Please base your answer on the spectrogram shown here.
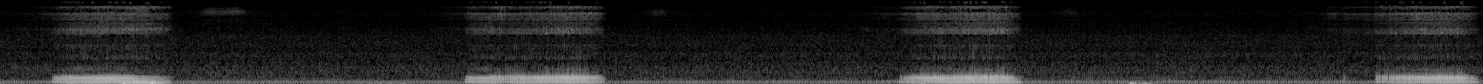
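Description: Low, rattling snores about every four seconds, roughly 14 a minute, over steady room noise: a sleeping dog snoring.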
